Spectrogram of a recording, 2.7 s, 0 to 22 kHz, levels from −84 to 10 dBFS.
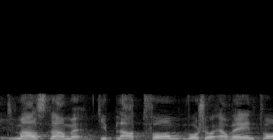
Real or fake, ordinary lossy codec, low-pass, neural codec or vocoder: real; MP3, 48 kbps; 7.2 kHz; none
